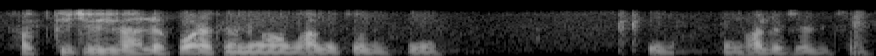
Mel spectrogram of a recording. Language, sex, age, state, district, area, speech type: Bengali, male, 18-30, West Bengal, Darjeeling, urban, conversation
